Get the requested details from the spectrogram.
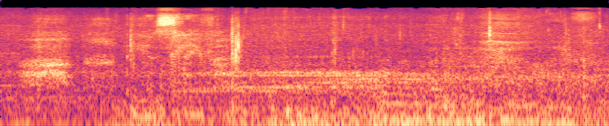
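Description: A woman speaks in a low, tense voice.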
